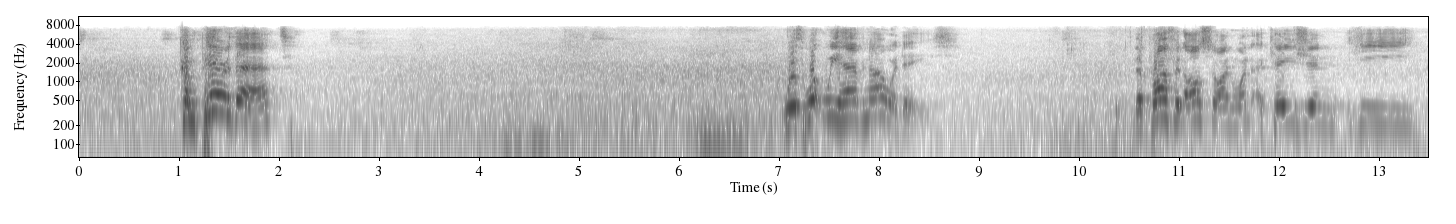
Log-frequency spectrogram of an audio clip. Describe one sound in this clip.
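A man speaks slowly and calmly into a microphone, heard through loudspeakers in a large room.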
